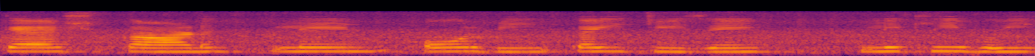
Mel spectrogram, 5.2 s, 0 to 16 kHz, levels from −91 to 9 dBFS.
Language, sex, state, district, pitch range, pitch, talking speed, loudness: Hindi, female, Haryana, Rohtak, 215-230 Hz, 225 Hz, 105 wpm, -19 LUFS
